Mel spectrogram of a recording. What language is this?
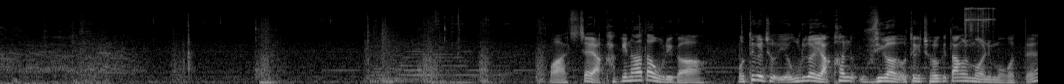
Korean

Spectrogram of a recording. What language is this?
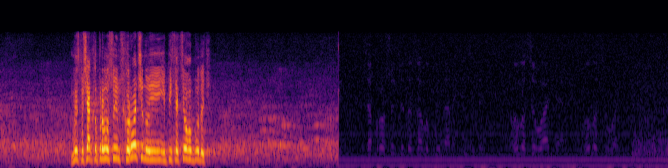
Ukrainian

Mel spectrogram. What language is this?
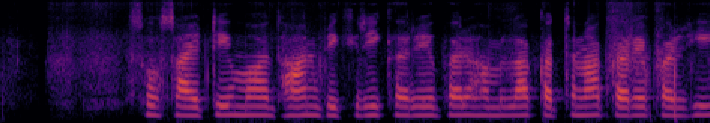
Chhattisgarhi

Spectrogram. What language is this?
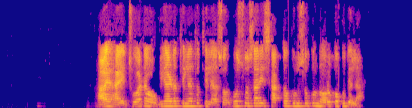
Odia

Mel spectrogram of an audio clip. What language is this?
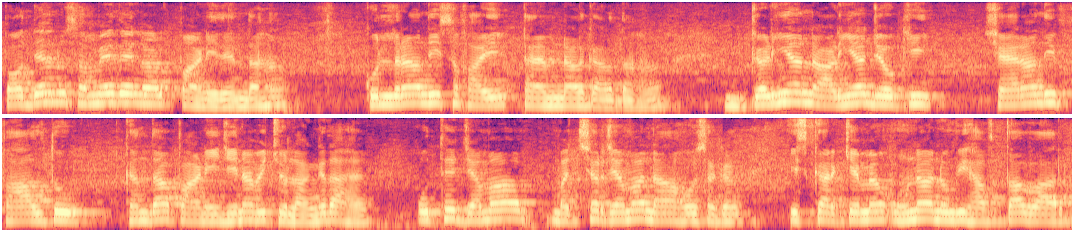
Punjabi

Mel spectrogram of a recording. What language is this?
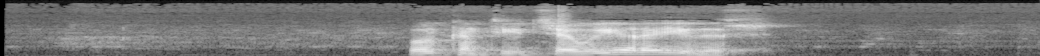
Kabyle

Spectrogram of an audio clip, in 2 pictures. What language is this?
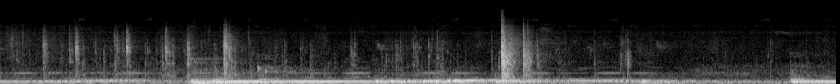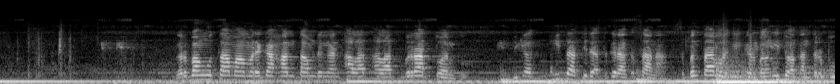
Indonesian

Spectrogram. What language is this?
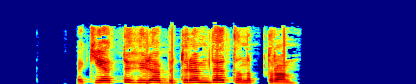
Bashkir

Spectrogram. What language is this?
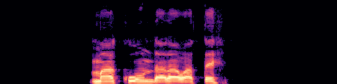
Matsés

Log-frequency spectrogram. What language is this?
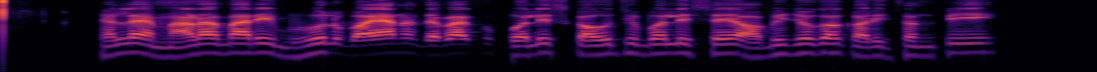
Odia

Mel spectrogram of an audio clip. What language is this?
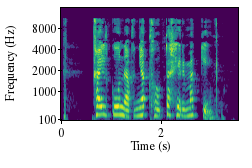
Jaqaru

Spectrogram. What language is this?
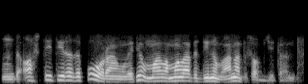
Nepali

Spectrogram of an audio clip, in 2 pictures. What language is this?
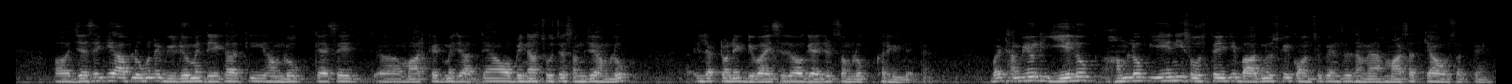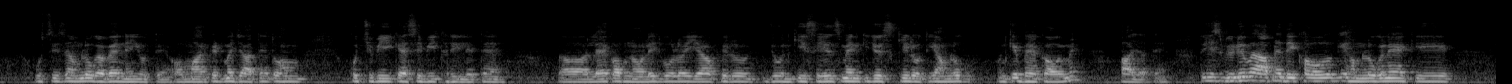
Hindi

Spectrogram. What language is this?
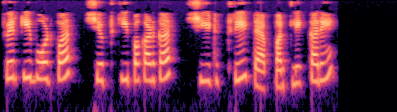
Hindi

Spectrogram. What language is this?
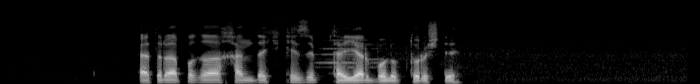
Uyghur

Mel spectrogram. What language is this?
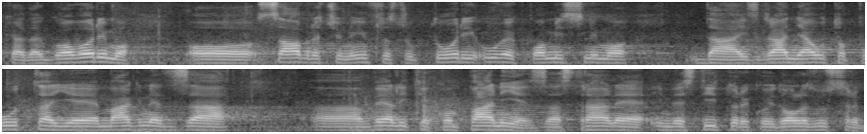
Serbian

